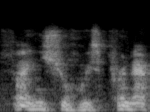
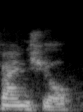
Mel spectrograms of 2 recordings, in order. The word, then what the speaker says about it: Fanshawe: And you don't want to know how Fanshawe is spelled. That's not Fanshaw. I will type the spelling for Fanshawe in chat. That's pronounced Fanshawe.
